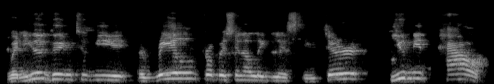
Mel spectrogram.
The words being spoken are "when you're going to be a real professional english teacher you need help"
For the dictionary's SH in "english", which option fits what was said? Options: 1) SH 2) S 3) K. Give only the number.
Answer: 2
